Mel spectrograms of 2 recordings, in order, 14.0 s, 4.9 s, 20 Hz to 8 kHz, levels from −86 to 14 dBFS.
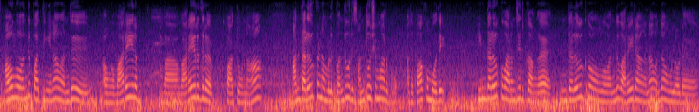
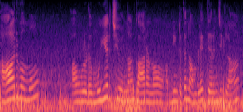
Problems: background sounds at intervals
